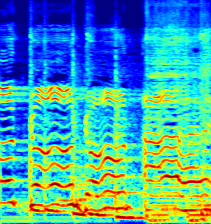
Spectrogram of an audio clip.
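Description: A man singing live into a microphone, holding wavering notes with vibrato over steady instrumental accompaniment.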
